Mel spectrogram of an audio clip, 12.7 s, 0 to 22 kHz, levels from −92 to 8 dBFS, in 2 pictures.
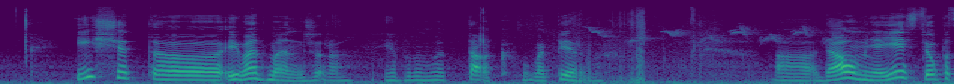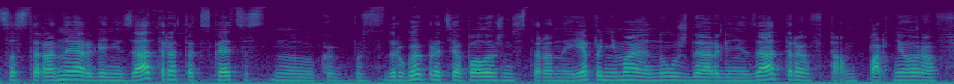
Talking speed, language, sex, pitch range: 120 wpm, Russian, female, 160-195 Hz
